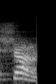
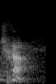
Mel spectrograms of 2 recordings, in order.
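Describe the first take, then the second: First: The syllable is said with a falling tone. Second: The syllable is said with a rising tone. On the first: The speaker calls it right. "四声的是圣" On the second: The speaker calls it wrong. "乘车乘客是二声"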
